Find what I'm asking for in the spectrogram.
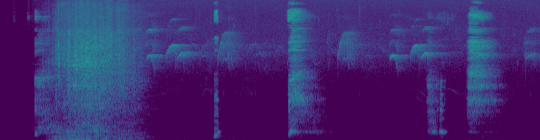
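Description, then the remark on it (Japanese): Small birds chirp faintly and intermittently on a fine-weather morning, after a loud rushing whoosh at the start, with a few sharp knocks and soft bumps. “おはようございます、小鳥さんたち。いい天気ですね。”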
